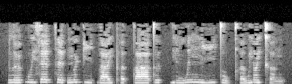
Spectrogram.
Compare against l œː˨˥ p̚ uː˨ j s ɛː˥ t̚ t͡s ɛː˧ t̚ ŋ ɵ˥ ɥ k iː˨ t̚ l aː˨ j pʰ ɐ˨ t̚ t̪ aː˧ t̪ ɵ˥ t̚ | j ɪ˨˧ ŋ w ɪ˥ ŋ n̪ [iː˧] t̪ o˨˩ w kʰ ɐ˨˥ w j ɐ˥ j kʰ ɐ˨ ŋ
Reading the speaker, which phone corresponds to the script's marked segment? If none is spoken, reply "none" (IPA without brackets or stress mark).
iː˨˥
